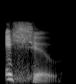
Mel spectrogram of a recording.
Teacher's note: the first syllable is the one which is accented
